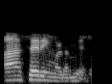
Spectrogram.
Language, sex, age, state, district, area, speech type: Tamil, female, 30-45, Tamil Nadu, Vellore, urban, conversation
